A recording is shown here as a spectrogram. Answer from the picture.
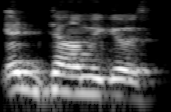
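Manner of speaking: normal talking voice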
